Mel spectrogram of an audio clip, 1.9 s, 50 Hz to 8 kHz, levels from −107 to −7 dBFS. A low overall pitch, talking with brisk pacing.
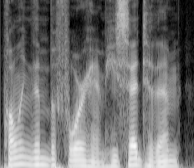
Yes: very low, 95 Hz; fast, 245 wpm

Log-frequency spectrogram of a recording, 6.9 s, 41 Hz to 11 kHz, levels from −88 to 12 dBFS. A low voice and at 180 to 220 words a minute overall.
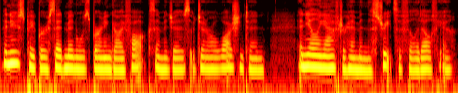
No: medium, 180 Hz; average, 185 wpm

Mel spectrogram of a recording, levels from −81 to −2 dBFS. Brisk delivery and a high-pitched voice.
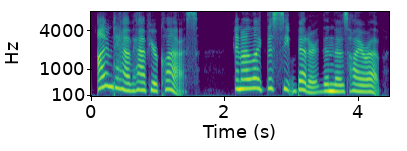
Yes: fast, 230 wpm; very high, 270 Hz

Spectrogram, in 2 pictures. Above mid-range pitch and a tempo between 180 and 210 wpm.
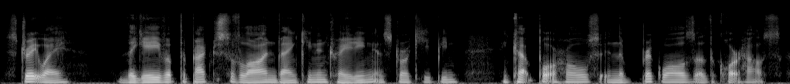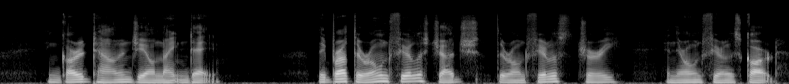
No: low, 105 Hz; average, 190 wpm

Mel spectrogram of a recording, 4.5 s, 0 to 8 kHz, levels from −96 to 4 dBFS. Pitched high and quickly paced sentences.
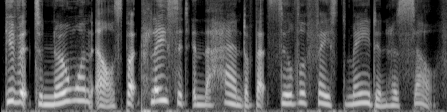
Yes: high, 230 Hz; fast, 240 wpm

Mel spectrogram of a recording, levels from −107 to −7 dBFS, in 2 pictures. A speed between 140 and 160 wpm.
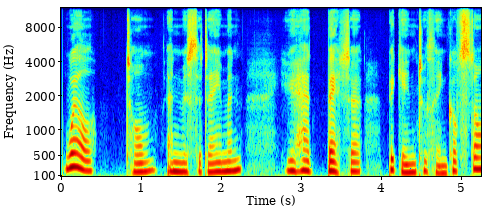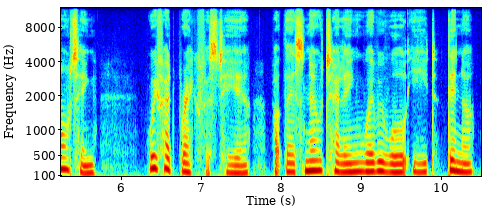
Yes: average, 150 wpm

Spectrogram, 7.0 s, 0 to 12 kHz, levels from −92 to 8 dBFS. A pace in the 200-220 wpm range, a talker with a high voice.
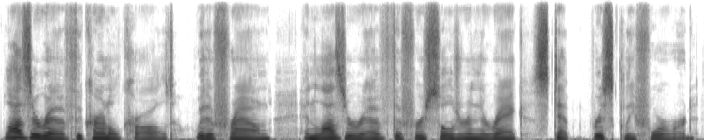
No: average, 155 wpm; high, 200 Hz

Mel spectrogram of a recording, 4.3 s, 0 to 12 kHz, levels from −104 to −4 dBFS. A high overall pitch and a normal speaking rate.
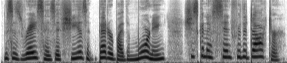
No: very high, 270 Hz; fast, 235 wpm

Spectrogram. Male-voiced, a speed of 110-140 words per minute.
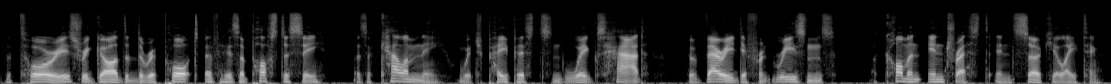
Yes: male; slow, 135 wpm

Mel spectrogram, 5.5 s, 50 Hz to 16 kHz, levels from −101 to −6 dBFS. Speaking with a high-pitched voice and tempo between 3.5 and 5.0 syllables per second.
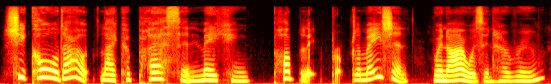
Yes: high, 245 Hz; 4.5 syllables/s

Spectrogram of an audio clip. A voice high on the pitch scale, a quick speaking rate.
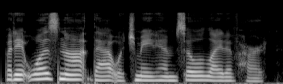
Yes: high, 195 Hz; fast, 255 wpm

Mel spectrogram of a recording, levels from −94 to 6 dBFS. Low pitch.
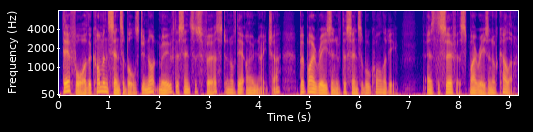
Yes: low, 100 Hz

